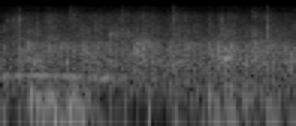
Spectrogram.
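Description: Audience applause for the band at a church service, a dense steady wash of many hands clapping at once, loud and continuous with a few faint cheers and a brief whistle-like tone early on.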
